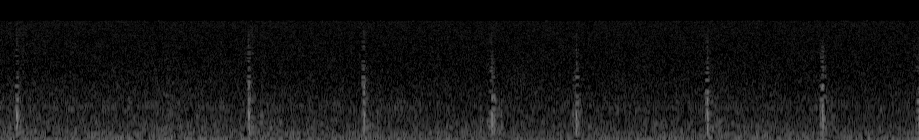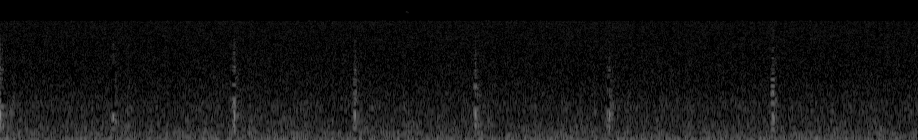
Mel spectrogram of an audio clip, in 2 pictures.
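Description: Slow footsteps click on a stone floor in a large echoing hall.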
